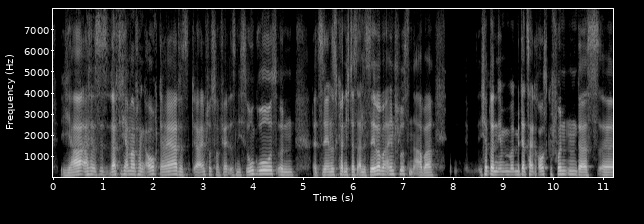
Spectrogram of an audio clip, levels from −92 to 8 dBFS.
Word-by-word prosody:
Ja, 135 Hz, +6 st, +3 dB
es 150 Hz, -2 st, -3 dB
ist 145 Hz, -3 st, -11 dB
dachte 145 Hz, +2 st, +2 dB
ich 160 Hz, -, -1 dB
am 150 Hz, +1 st, -1 dB
Anfang 150 Hz, -3 st, -1 dB
auch, 165 Hz, 0 st, +1 dB
na 130 Hz, +2 st, -1 dB
ja, 155 Hz, +3 st, +5 dB
das 130 Hz, -2 st, -8 dB
der -, -, -2 dB
Einfluss 145 Hz, +3 st, -4 dB
vom 125 Hz, -3 st, -9 dB
Pferd 135 Hz, +3 st, -7 dB
ist -, -, -11 dB
nicht 130 Hz, -1 st, -9 dB
so 145 Hz, +5 st, 0 dB
groß 175 Hz, +1 st, +3 dB
und 130 Hz, -2 st, -3 dB, 0.4 s
letzten 130 Hz, -, -5 dB
Endes 135 Hz, +1 st, -1 dB
kann 145 Hz, -2 st, 0 dB
ich 135 Hz, -, -4 dB
das 130 Hz, -1 st, -1 dB
alles 125 Hz, -2 st, -2 dB
selber 150 Hz, +6 st, +8 dB
beeinflussen. 165 Hz, +1 st, -2 dB
Aber, 125 Hz, 0 st, 0 dB
ähm, 120 Hz, -, -22 dB, 0.6 s
ich 130 Hz, -, -12 dB
habe 160 Hz, -, +3 dB
dann 150 Hz, -2 st, +5 dB
irgendwann 145 Hz, 0 st, -4 dB
mit 150 Hz, 0 st, -3 dB
der 150 Hz, -, +4 dB
Zeit 145 Hz, -2 st, -1 dB
rausgefunden, 155 Hz, +1 st, -1 dB
dass, 130 Hz, -2 st, +1 dB
äh 125 Hz, 0 st, +1 dB
145 Hz, 215 wpm, -24 LUFS, 130-155 Hz, 0.6 s, selber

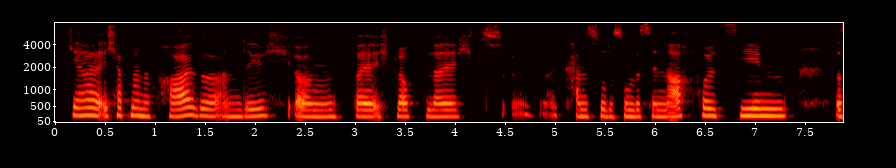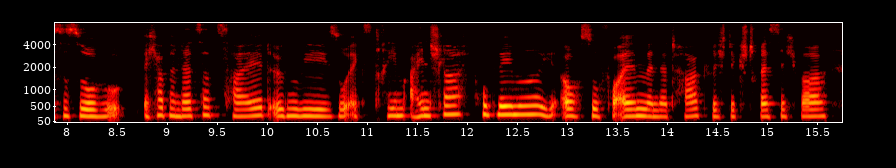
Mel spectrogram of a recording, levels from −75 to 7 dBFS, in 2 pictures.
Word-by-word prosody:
Ja, 230 Hz, -2 st, +1 dB
ich 210 Hz, -, -5 dB
habe 225 Hz, 0 st, -3 dB
mal 225 Hz, -, +1 dB
'ne 205 Hz, -2 st, -1 dB
Frage 215 Hz, +3 st, 0 dB
an 195 Hz, 0 st, -5 dB
dich. 215 Hz, +2 st, -6 dB
Ähm, 195 Hz, 0 st, -1 dB
weil 195 Hz, -1 st, +3 dB
ich -, -, -12 dB
glaube, 200 Hz, -1 st, -2 dB
vielleicht, 195 Hz, 0 st, -5 dB
äh, 275 Hz, -1 st, -16 dB
kannst 200 Hz, 0 st, -6 dB
du 210 Hz, -, -1 dB
das 195 Hz, -2 st, -6 dB
so 200 Hz, -, -4 dB
'n 195 Hz, -, 0 dB
bisschen 195 Hz, 0 st, -4 dB
nachvollziehen. 215 Hz, 0 st, 0 dB, 0.5 s
Das 200 Hz, +1 st, -1 dB
ist 215 Hz, 0 st, +4 dB
so, 205 Hz, -2 st, +3 dB, 0.2 s
ich 200 Hz, +1 st, -5 dB
habe 230 Hz, -1 st, +1 dB
in 210 Hz, -, +2 dB
letzter 215 Hz, +3 st, +1 dB
Zeit 220 Hz, 0 st, 0 dB
irgendwie 210 Hz, -1 st, +2 dB
so 200 Hz, +1 st, -2 dB
extrem 220 Hz, +2 st, -2 dB
Einschlafprobleme, 255 Hz, +3 st, +3 dB
j 230 Hz, 0 st, -2 dB
auch 215 Hz, -1 st, +4 dB
so 215 Hz, 0 st, 0 dB
vor 205 Hz, -, 0 dB
allem, 210 Hz, +1 st, +6 dB
wenn 195 Hz, -2 st, +2 dB
der 195 Hz, -1 st, -1 dB
Tag 210 Hz, +3 st, -4 dB
richtig 195 Hz, 0 st, -6 dB
stressig 195 Hz, 0 st, -2 dB
war. 205 Hz, +1 st, +2 dB
210 Hz, 170 wpm, -29 LUFS, 200-220 Hz, 0.5 s, allem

